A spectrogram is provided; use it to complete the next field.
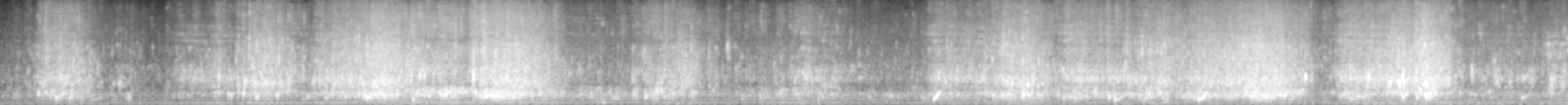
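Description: Gentle lake waves lap in soft, rhythmic swells, each wash of water rising and falling every few seconds, with no voices present.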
